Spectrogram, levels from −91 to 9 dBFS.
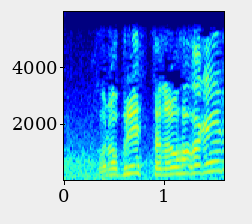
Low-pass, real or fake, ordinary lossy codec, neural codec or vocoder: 5.4 kHz; real; none; none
